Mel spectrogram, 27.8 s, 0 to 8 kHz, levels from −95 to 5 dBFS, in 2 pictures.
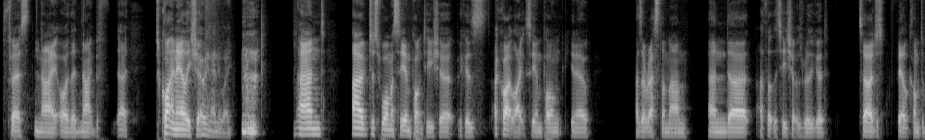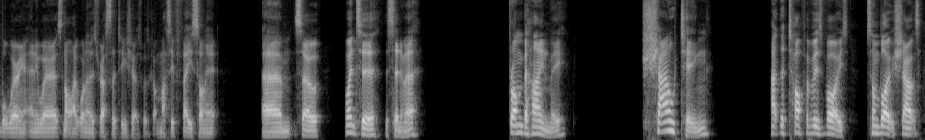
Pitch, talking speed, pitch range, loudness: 95 Hz, 185 wpm, 90-130 Hz, -22 LUFS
